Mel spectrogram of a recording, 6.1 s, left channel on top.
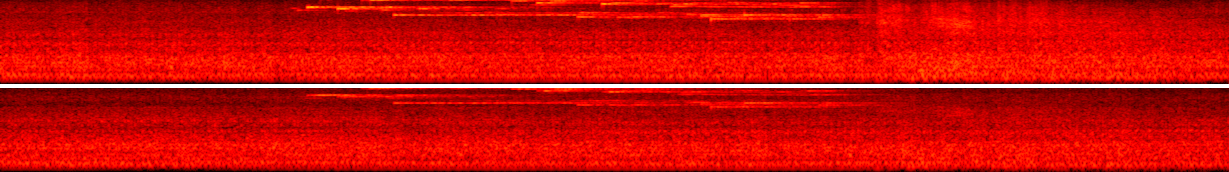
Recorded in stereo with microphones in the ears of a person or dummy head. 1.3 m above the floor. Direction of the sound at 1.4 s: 30° left (ahead or behind).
